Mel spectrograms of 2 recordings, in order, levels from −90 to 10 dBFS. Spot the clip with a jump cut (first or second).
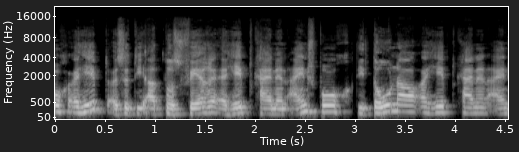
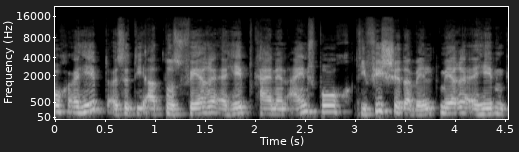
second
